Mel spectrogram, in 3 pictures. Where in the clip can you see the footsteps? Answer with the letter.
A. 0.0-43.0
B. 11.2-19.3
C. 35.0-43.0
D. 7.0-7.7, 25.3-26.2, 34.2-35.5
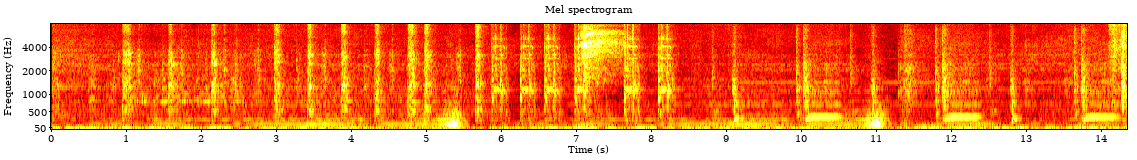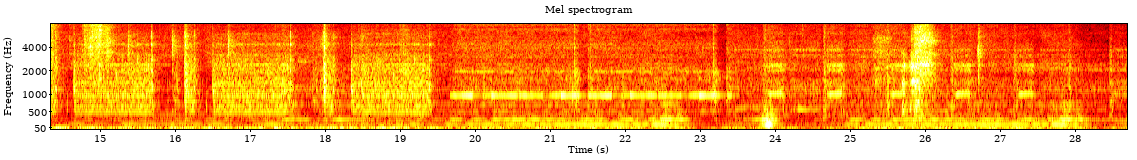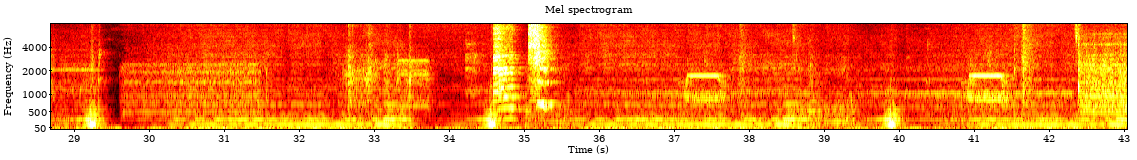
B.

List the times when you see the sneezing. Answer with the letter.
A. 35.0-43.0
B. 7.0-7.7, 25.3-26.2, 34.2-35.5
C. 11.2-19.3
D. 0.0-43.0
B.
